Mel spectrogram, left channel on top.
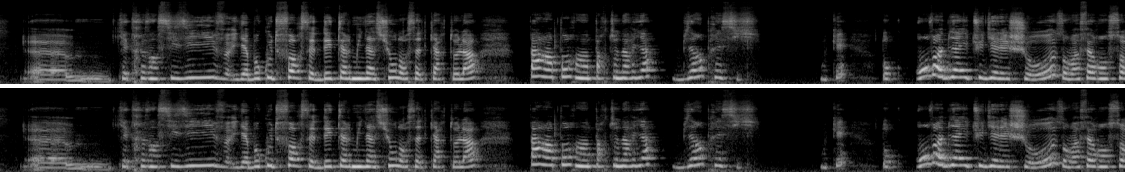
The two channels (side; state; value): both; normal; correlation 0.85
